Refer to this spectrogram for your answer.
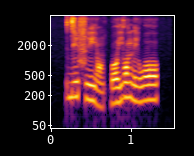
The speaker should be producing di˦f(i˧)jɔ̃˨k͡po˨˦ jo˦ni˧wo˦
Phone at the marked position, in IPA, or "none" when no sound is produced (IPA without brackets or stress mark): i˧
